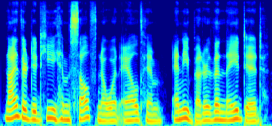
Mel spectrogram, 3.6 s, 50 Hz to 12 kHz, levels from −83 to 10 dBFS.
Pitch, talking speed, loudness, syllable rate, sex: 165 Hz, 215 wpm, -17 LUFS, 5.4 syllables/s, female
